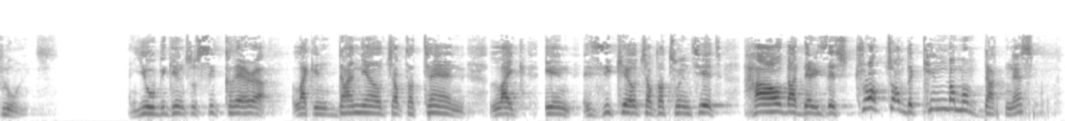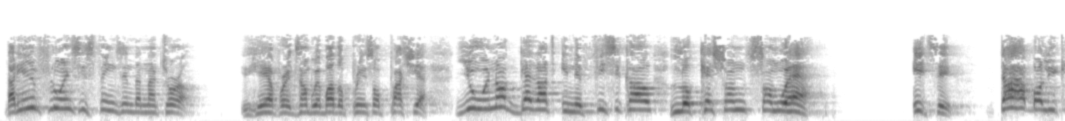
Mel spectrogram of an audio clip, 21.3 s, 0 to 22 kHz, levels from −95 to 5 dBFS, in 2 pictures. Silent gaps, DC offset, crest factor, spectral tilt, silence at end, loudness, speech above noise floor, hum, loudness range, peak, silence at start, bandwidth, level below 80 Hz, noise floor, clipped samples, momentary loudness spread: none; under 0.1%; 24 dB; -0.5 dB/octave; 0 s; -36 LUFS; over 53 dB; none; 5 LU; -14 dBFS; 0 s; 7.6 kHz; -90 dBFS; under -90 dBFS; under 0.1%; 12 LU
